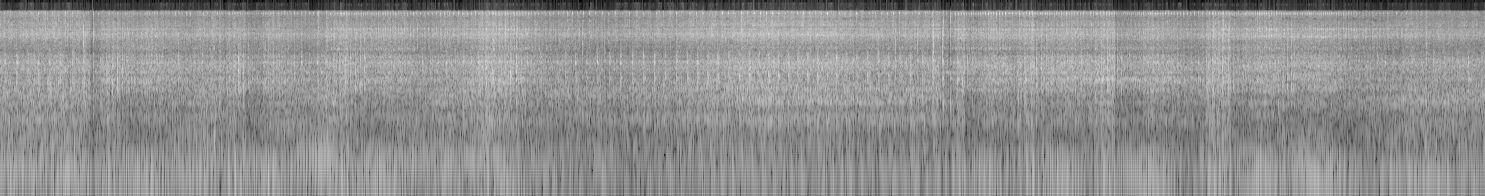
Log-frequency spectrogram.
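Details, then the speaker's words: Honda Supra X Helm In motorcycle with rough engine noise complaint, exhaust refitted, oil milky white, possibly from water ingress; idling and blipping with rough uneven clatter sharpening on throttle, clutch rubber first suspected but not loose, source unconfirmed. "kita pastiin bunyi yang keletok-keletok kita pasang dulun knalnya supaya pasti di bagian mana yang suaranya kasar ya"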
